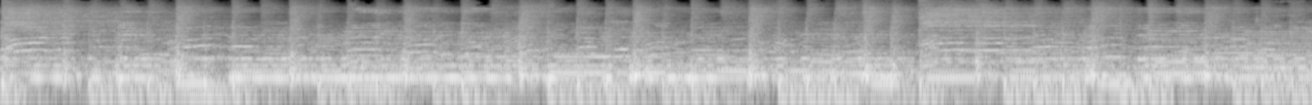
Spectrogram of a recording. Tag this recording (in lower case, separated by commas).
music, female singing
